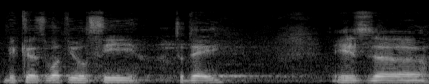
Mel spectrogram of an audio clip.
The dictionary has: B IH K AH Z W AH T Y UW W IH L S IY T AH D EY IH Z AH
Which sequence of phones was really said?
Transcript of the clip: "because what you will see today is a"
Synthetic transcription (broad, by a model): B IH K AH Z W AH T Y UW W IH L S IY T AH D EY IH Z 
